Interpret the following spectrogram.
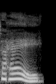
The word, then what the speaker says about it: He: Jehovah or jhvh but the letter he pronounced hey is female and its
